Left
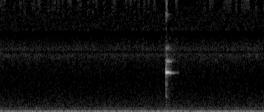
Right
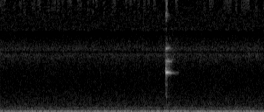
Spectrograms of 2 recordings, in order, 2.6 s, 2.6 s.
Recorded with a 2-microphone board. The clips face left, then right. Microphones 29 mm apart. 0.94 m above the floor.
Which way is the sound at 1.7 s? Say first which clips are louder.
Left 7 dB; 45° left (ahead or behind).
